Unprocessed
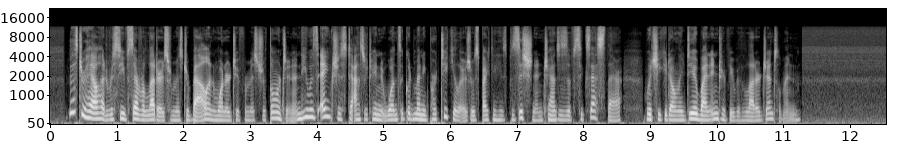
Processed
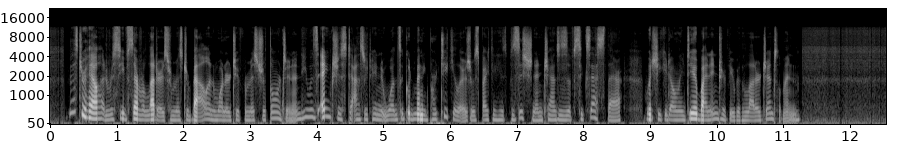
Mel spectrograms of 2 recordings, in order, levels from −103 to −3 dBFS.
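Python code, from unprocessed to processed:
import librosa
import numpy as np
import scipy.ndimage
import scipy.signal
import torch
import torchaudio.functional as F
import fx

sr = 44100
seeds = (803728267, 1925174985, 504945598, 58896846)

y = fx.ripple_eq(x, sr, per_octave=0.72, db=8, at=(5.35, 6.06))
y = fx.level_steps(y, sr, step_db=17)
y = y * librosa.db_to_amplitude(-9.0)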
